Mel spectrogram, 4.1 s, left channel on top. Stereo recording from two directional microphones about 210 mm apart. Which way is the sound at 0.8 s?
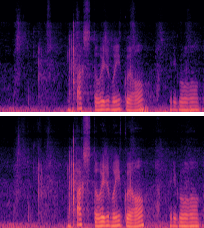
5° right (ahead or behind).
